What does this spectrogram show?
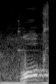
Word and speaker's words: walk: these words talk and walk so she makes a good point here the L is silent so it's not walk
